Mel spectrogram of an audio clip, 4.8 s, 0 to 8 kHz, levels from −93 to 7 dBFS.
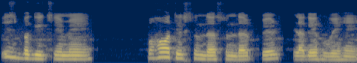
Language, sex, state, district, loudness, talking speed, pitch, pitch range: Hindi, male, Uttar Pradesh, Lalitpur, -20 LUFS, 140 wpm, 130 Hz, 125-150 Hz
